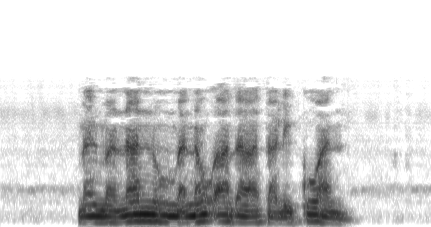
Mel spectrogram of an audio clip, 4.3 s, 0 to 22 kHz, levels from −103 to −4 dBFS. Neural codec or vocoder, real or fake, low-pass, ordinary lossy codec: codec, 16 kHz, 4 kbps, FreqCodec, larger model; fake; 5.4 kHz; MP3, 48 kbps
